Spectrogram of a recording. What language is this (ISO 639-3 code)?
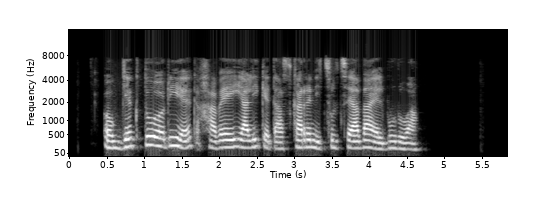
eus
